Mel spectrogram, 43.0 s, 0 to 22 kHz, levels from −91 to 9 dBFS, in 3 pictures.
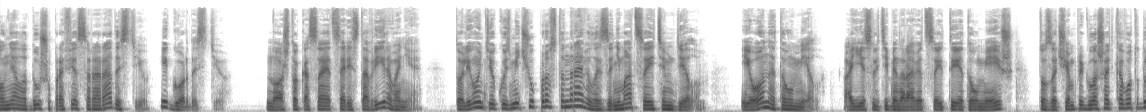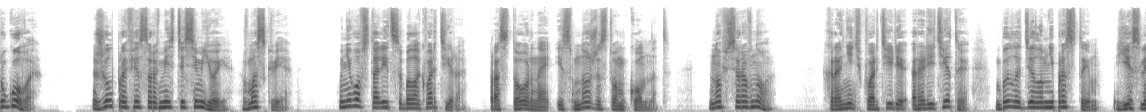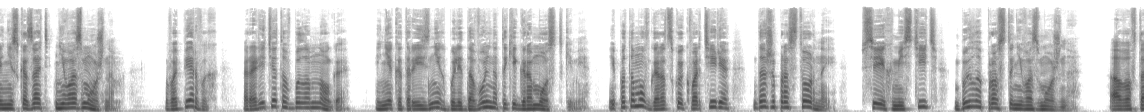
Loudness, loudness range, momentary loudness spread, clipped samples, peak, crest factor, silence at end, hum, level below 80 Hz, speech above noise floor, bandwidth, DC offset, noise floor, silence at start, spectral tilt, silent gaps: -25 LUFS; 3 LU; 11 LU; under 0.1%; -6 dBFS; 18 dB; 0 s; none; -56 dBFS; 43 dB; 16.5 kHz; under 0.1%; -67 dBFS; 0 s; -4.5 dB/octave; none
